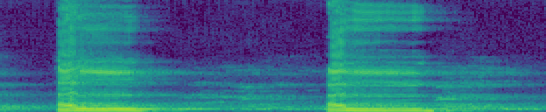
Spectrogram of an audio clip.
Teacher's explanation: sebagian kita mengucapkan lam dengan Zahrul lisan Al Al ini salah yang benar adalah dengan hafahnya saja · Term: huruf lam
